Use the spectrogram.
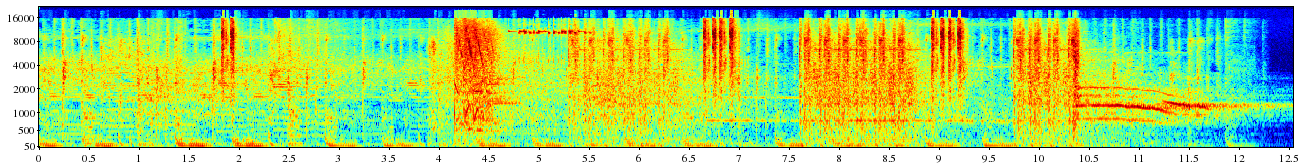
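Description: Gunfire in the stealth-action video game Metal Gear Solid 3, several sharp shots cracking over a dense, loud game soundtrack and effects bed, ending in a swelling tone.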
